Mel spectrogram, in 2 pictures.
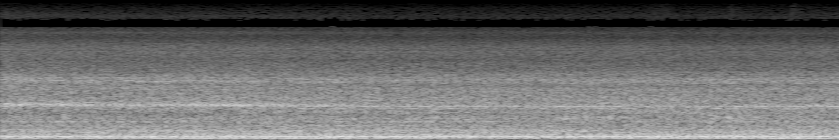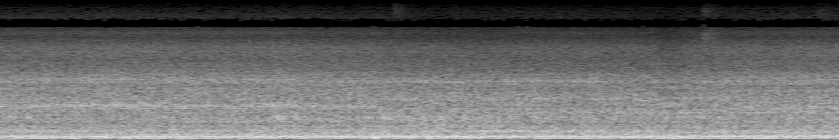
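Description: Inside the passenger car of an MTR Kwun Tong Line C-train running along the line: a steady low rumble of wheels on rail and running gear, with a faint steady whine above it.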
